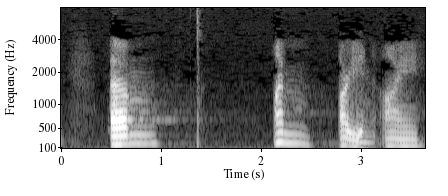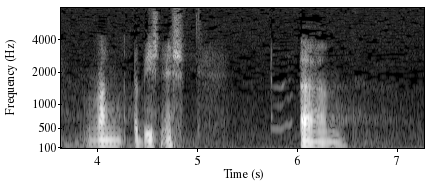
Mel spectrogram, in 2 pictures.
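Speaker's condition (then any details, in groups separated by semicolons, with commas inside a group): No condition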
